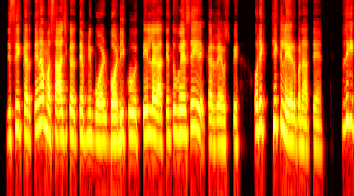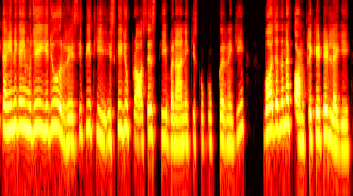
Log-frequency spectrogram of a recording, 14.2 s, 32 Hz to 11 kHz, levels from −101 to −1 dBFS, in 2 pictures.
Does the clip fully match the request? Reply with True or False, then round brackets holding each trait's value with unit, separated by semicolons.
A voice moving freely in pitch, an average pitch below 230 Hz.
True (6.0 semitones; 190 Hz)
